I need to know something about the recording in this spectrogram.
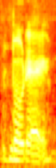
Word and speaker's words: Bode: bode it's actually called it's actually pronounced bow day i i learned that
